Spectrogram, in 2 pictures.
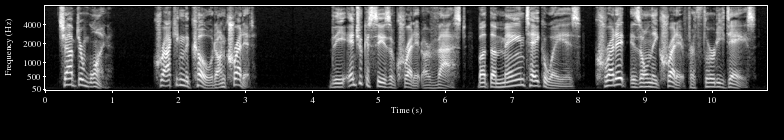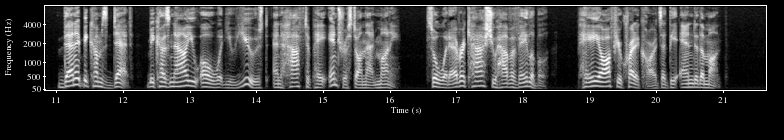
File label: Audiobook; Life Skills For Teens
